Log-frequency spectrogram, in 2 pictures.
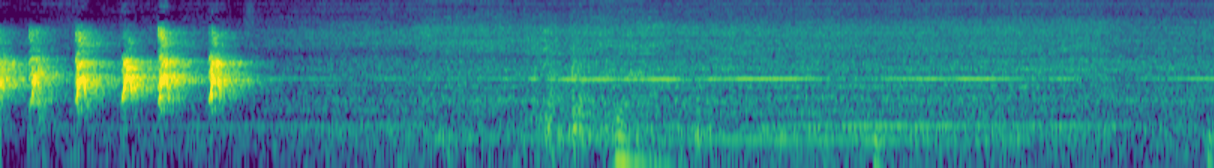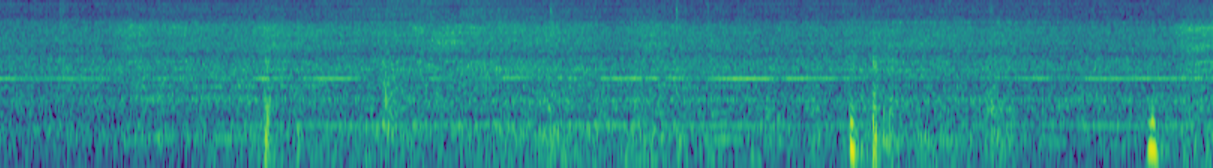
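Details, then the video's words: A corgi barking at a roomba: five sharp, loud barks fired in rapid succession over the first two seconds, then quiet except for the steady hum of the robot vacuum and a few faint clicks and knocks. "corgi vs roomba"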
